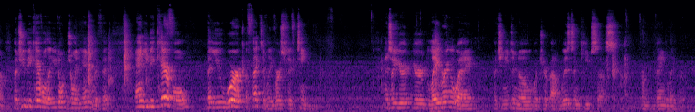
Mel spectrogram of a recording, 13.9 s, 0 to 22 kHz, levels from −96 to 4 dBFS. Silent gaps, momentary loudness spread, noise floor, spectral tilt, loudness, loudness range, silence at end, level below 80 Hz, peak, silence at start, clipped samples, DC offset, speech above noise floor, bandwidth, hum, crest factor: none; 21 LU; -58 dBFS; -3.5 dB/octave; -36 LUFS; 10 LU; 0 s; -66 dBFS; -14 dBFS; 0 s; under 0.1%; under 0.1%; 22 dB; 16.5 kHz; none; 24 dB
